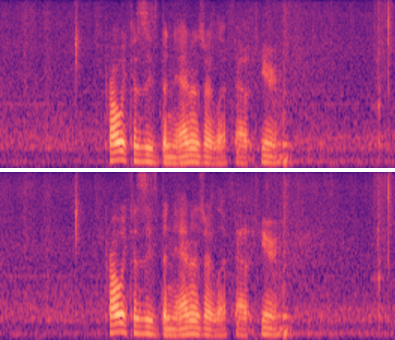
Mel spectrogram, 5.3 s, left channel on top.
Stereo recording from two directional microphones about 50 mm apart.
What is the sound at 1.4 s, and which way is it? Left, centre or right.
Speech, centre.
